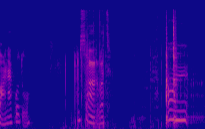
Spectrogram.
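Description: A small plastic toy figure taps and clatters on a hard surface.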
